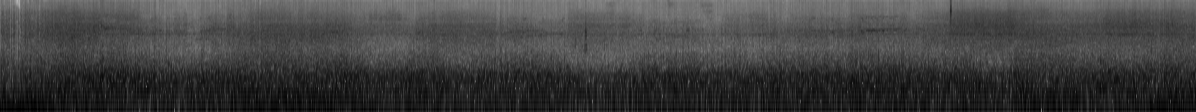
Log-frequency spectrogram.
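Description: Strong wind rushes and buffets loudly past a microphone, outdoors high in the air.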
